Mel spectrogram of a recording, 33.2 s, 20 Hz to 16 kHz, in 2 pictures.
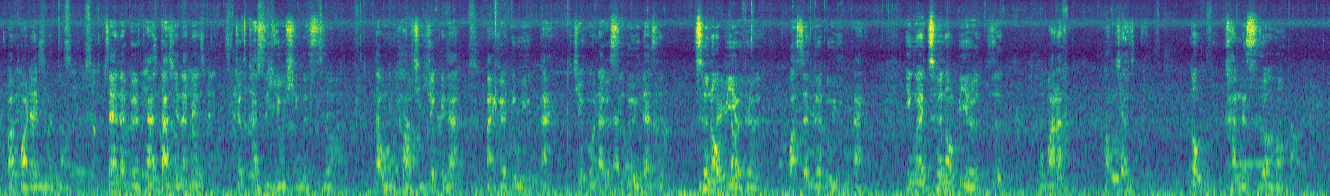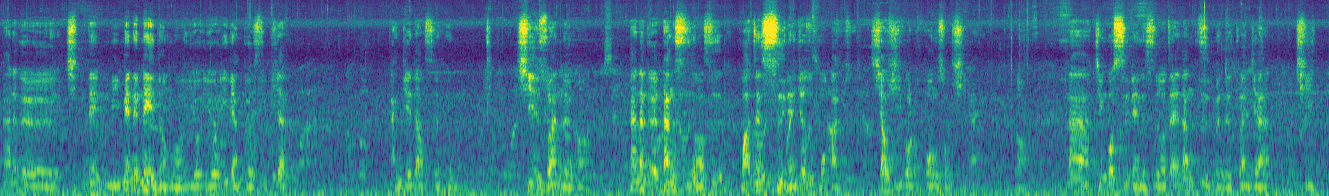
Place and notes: anti–nuclear power, Civic Forum, Sony PCM D50 + Soundman OKM II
